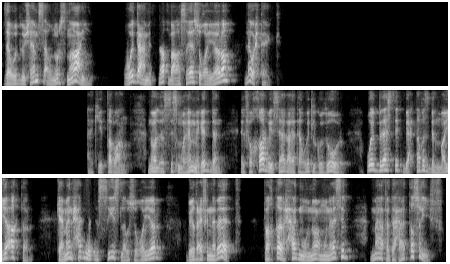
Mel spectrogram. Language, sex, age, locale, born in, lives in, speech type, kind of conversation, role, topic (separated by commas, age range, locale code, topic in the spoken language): Arabic, male, 45-49, ar-EG, Egypt, Egypt, read, expert-assistant, expert, ليه النباتات اللي عندي في البلكونة بتدبل بسرعة وبتبطل تنمو؟ إيه الأسباب البيئية اللي ممكن تكون بتأثر عليها؟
